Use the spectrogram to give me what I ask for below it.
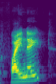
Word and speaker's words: finite: Try to understand the pronunciation, the difference in their pronunciations. This is your finite. When you take prefix in before it, it becomes infinite.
